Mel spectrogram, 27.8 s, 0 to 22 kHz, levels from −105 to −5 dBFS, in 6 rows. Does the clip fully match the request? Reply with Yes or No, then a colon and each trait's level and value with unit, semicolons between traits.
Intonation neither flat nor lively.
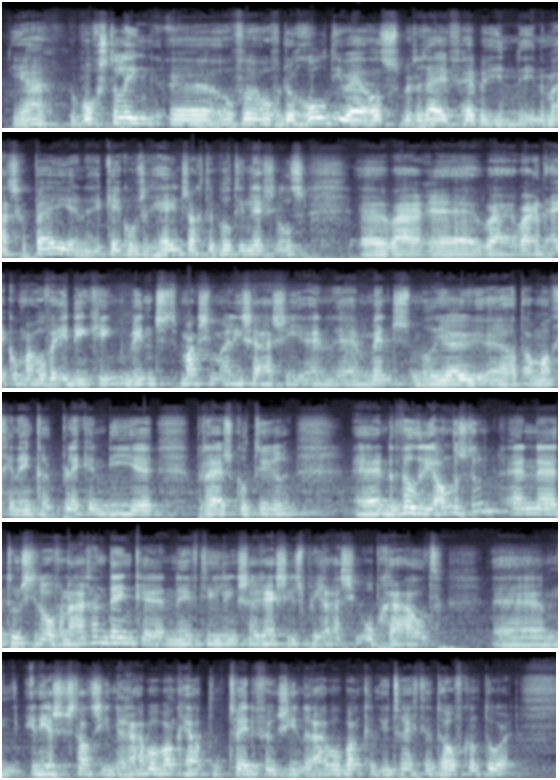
No: narrow, 1.9 semitones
